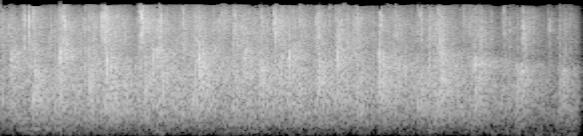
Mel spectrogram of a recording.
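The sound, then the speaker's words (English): A crowd at a church service clapping steadily as a round of applause for God, a dense, sustained burst of applause that stays loud and even for several seconds before cutting off. “Give God one more round of applause.”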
